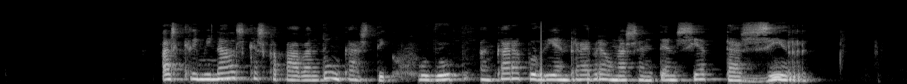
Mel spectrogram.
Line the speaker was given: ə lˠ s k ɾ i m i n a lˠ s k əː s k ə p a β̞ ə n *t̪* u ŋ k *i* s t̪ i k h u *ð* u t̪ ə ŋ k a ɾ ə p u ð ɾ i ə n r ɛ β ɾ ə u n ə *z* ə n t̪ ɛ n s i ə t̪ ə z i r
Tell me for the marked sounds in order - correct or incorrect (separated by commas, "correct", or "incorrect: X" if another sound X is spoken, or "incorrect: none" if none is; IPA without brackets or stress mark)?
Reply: incorrect: d̪, incorrect: a, correct, incorrect: s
